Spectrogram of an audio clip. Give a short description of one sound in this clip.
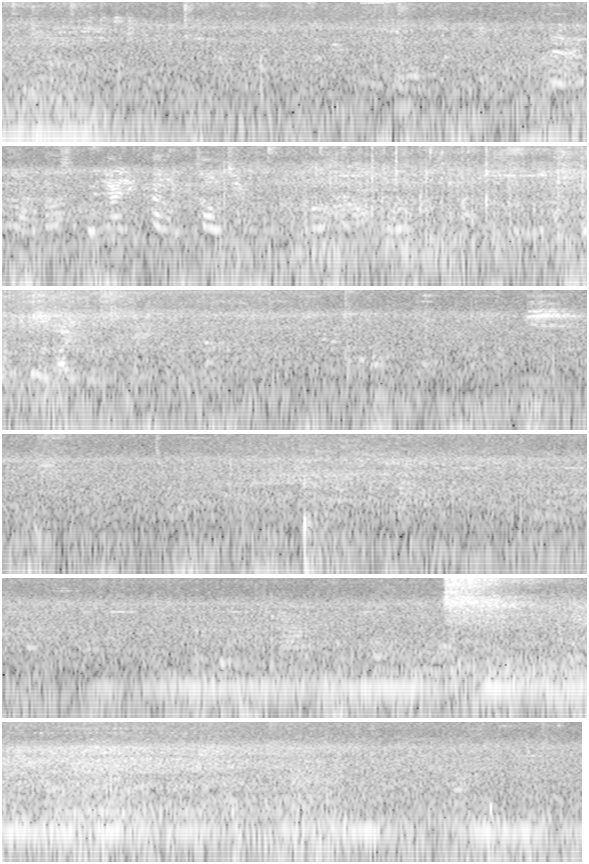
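Footsteps tap on pavement as a person walks.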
